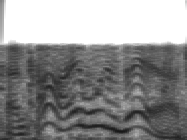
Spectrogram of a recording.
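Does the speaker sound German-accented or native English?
native English. It is spoken with a native English accent. The speaker calls it right.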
